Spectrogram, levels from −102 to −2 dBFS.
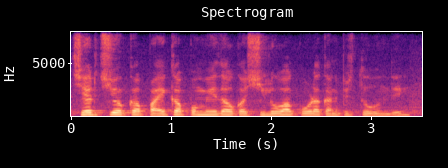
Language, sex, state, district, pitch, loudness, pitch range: Telugu, male, Telangana, Hyderabad, 160 Hz, -17 LUFS, 150-170 Hz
